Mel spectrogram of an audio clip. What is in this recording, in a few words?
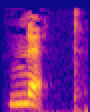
"net", english; grade1; basic sounds 1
